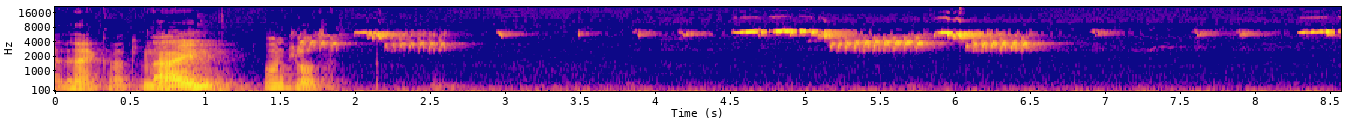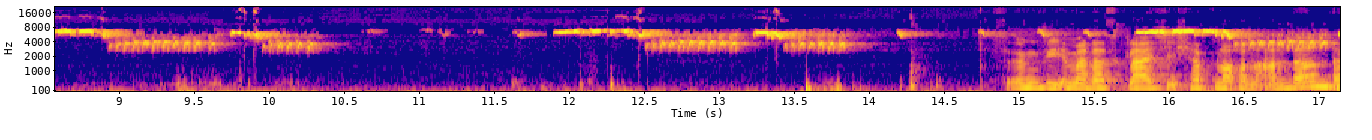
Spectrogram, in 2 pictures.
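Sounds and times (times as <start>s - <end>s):
speech: 0.0s - 2.6s, 15.0s - 17.1s
crested tit song with buzzy trills and short chirps: 0.0s - 17.1s
low thumps: 0.6s - 3.9s, 9.0s - 12.6s, 13.4s - 17.1s.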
